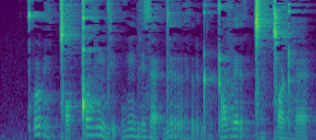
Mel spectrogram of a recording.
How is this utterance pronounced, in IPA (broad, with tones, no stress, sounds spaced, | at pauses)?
kʼ u˥ ɽ e̤˩ ǀ ɔ˩ ǃ ʊ˥ v n d i˩ ʔ ṳ˥ m b i˧ z ɛ˩ ʔ d ɪ˥ r ɛ̤˩ r ɖʱ ṳ˩ ʈ ɔ˥ v e˥ r ǀ ɛ̤˧ ǀ ɔ˧ ɖʱ ɛ˩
